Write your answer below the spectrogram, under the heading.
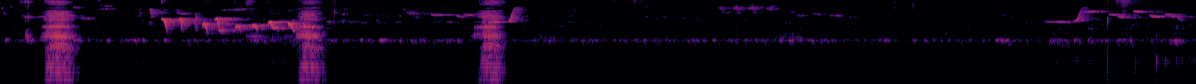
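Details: Dominant male eastern grey kangaroo, Australia, grunting as he stands on his toes and rubs grass with his forepaws; three rasping grunts early on, then quieter, while chattering birdcalls and a steady hum continue.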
